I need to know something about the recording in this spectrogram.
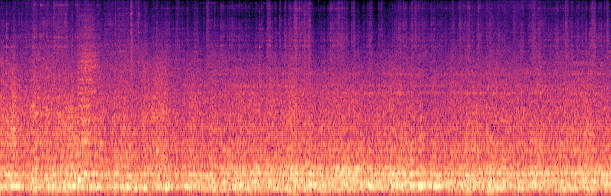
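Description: Tyres rumble on a paved road.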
